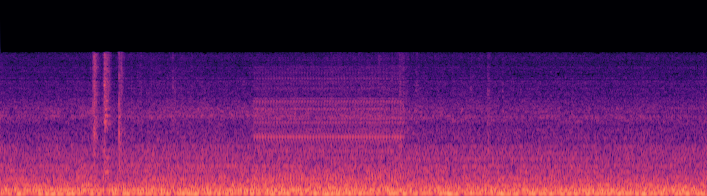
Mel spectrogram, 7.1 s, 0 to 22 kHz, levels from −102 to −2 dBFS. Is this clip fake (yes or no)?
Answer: no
